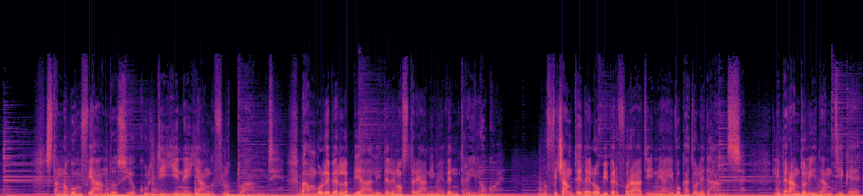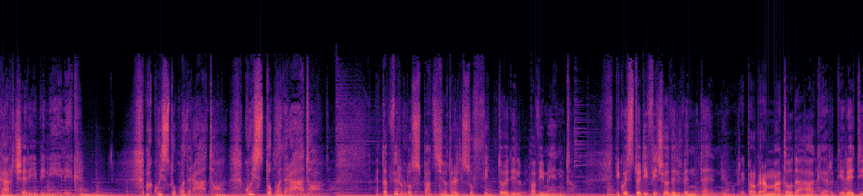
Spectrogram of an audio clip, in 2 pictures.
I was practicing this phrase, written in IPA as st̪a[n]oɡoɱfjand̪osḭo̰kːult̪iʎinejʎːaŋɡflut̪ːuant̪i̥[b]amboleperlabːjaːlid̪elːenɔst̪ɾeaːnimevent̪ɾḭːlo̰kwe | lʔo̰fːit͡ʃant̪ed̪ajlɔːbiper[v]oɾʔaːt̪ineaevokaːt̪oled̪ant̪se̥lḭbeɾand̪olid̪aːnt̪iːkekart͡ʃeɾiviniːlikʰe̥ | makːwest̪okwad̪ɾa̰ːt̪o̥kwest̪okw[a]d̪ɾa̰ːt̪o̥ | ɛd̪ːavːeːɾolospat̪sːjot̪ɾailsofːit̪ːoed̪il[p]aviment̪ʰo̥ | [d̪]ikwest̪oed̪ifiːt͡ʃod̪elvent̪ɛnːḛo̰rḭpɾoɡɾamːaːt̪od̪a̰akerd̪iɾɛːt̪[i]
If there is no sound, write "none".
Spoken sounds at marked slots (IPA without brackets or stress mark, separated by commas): nː, b, f, a, p, d̪, i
